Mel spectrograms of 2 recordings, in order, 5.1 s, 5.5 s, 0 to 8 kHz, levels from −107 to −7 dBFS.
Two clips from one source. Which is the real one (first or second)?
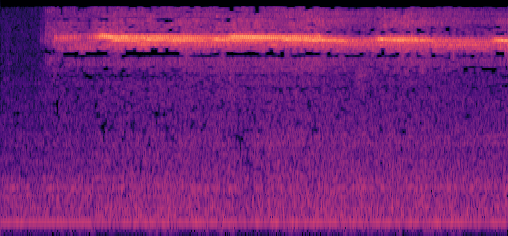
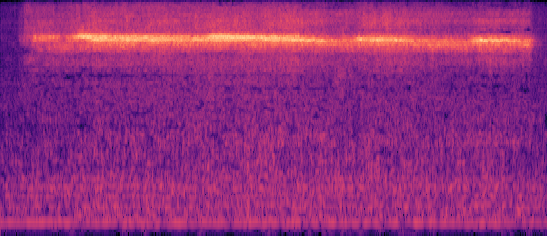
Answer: first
